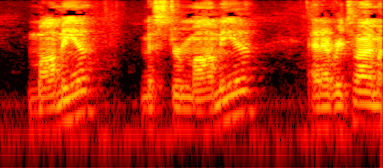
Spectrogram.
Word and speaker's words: Mamiya: film on IMDb I was like hey it's Mamma Mia it's Mr Mama Mia uh it's mamia and that's how it's pronounced in the film so this is a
